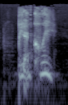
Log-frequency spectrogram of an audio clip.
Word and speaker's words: bien cuit: The first word is B-I-E-N and the second word is C-U-I-T. And C-U-I-T. – Yeah. So it's like. – Bien cuit. – I know. It's bien cuit. But you have to say it in French if you want to say it right, which makes me uncomfortable.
